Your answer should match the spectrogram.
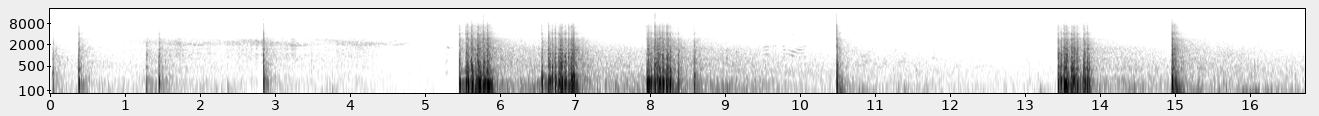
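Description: Daytime aerial fireworks shells bursting overhead. First come a few sharp single bangs, then heavy bursts that each last under a second, in a cluster of three and again near the end, with single cracks between.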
